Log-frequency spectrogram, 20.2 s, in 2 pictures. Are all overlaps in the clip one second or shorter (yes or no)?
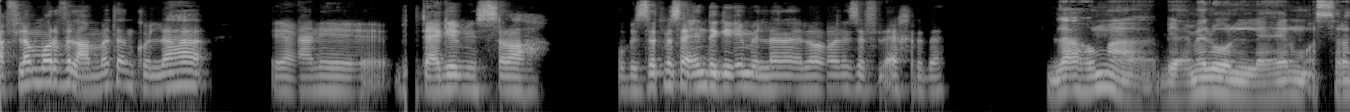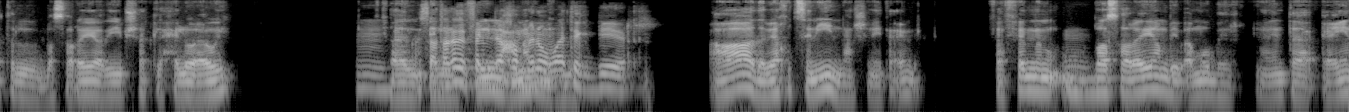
no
